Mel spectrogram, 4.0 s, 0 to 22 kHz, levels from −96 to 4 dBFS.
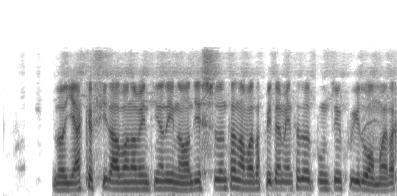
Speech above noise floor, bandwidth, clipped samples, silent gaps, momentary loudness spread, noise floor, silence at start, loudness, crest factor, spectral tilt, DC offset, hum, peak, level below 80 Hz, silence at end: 42 dB; 8.2 kHz; under 0.1%; none; 6 LU; -64 dBFS; 0.55 s; -22 LUFS; 18 dB; -4.5 dB/octave; under 0.1%; none; -4 dBFS; -66 dBFS; 0 s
